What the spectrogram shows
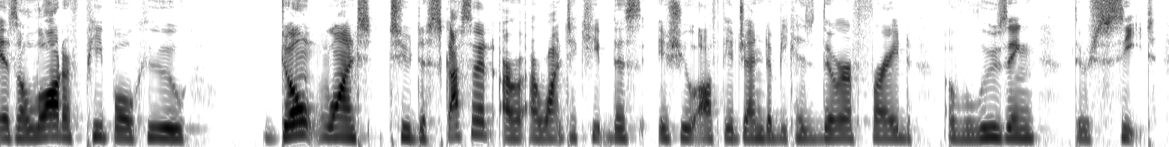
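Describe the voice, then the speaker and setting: A woman explaining politics in an interview, measured, with frequent ums and self-corrections. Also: mid-range voice, gravelly, a bit bright.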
